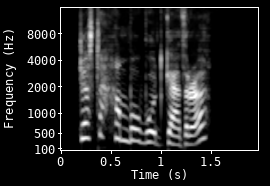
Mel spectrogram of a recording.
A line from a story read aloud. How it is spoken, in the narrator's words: she snapped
